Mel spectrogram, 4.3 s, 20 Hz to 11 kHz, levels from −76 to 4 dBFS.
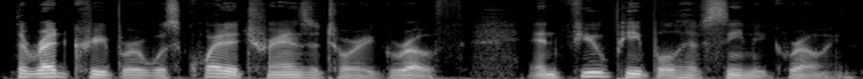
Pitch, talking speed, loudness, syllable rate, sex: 100 Hz, 210 wpm, -23 LUFS, 5.7 syllables/s, male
